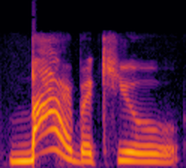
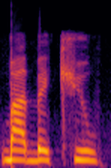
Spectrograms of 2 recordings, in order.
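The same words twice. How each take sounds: First: Stress falls on the A, with a long ending. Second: The word is said with a French pronunciation. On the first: "mettiamo l'accento sulla A e poi andiamo lunghi in fondo" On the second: "una fonetica francese che è più barbecue"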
